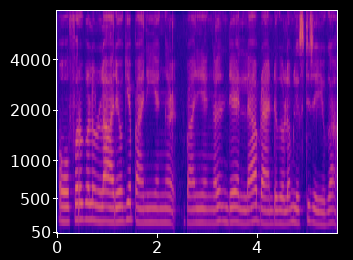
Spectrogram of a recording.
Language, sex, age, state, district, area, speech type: Malayalam, female, 45-60, Kerala, Wayanad, rural, read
